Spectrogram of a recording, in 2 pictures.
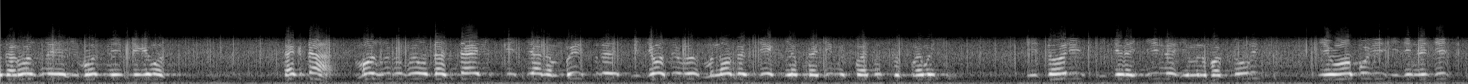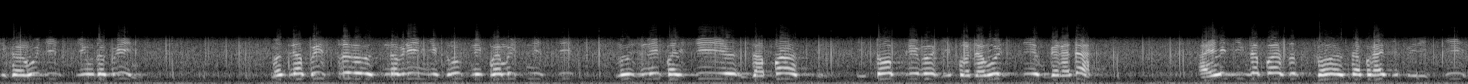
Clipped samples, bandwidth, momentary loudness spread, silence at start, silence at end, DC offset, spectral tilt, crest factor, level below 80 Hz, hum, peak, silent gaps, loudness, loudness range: under 0.1%; 4.3 kHz; 18 LU; 0 s; 0 s; under 0.1%; -5 dB/octave; 14 dB; -42 dBFS; none; -2 dBFS; none; -14 LUFS; 2 LU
